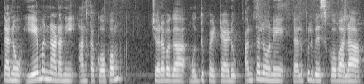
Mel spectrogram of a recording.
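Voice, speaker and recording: Female audiobook narrator, flat steady delivery, little pitch movement. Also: normal speed. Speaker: novel reader.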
